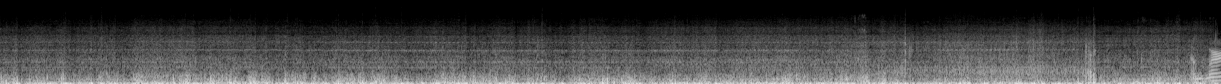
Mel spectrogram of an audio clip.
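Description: Loud, steady wind roar buffets the microphone throughout while riding a Suzuki V-Strom adventure motorcycle on the highway, with a full face helmet and windshield, a continuous low rumble with no pauses.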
